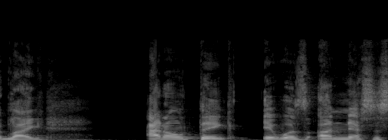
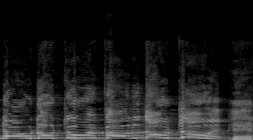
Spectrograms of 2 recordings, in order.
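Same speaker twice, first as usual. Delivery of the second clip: high, pleading, begging cry. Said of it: "I'm like".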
